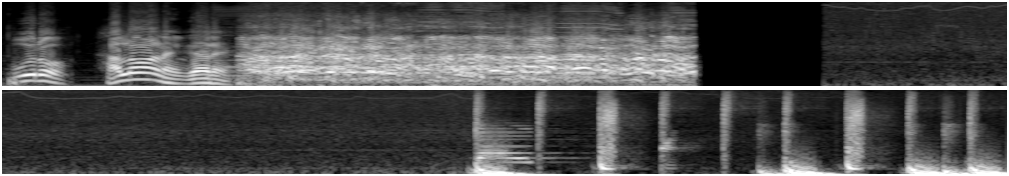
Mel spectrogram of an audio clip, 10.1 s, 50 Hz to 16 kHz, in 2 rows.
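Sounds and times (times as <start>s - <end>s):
faint outdoor ambience hiss: 4.1s - 9.6s.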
